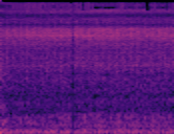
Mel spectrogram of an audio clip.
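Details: Diesel truck just after in-frame rebuild and a bad injector found on fuel rail pressure check: deep, steady rumble at idle with even firing and no knocks, misses or rattles; engine sounds healthy.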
